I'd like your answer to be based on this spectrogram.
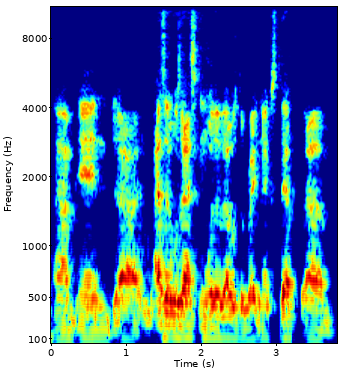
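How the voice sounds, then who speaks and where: A Rwandan filmmaker whose first language is Kinyarwanda talks loosely as a guest in a casual interview, using many fillers and laughing often. His low, level voice moves at a normal speed but sounds far from the mic, and the audio is poor.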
